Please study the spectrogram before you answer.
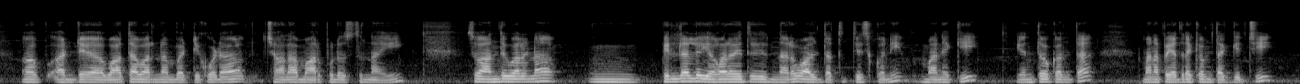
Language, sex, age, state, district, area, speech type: Telugu, male, 30-45, Andhra Pradesh, Krishna, urban, spontaneous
